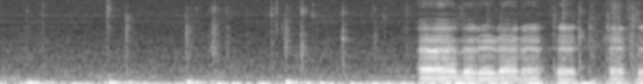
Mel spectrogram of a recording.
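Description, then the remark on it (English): Quick, irregular clacking of fingers typing on a computer keyboard for research, moderately loud, carries on for a few seconds before a person starts talking over the last few keystrokes. “These lulls in speaking or typing for research.”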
